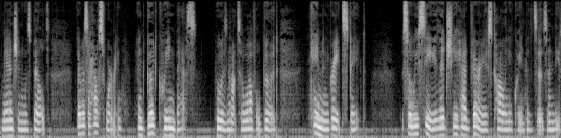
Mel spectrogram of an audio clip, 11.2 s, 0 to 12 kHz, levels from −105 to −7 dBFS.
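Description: Throughout the speech runs an overlap-add ripple: frames rejoined with uneven overlap gain make the level pulse by about 11 dB around 200 times a second, a metallic buzz with extra tones around each note rather than codec grain. Alongside it, grainy, rough harmonics and a thin, synthetic top band likely come from low-delay AAC compression (AAC-ELD), which fits a bitrate around 32 kbps. At 4.57–4.63 s (40 ms) and 8.21–8.25 s (20 ms), AAC frame loss with concealment leaves short smeared, noisy patches, filled from earlier spectrum rather than dropping to silence.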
